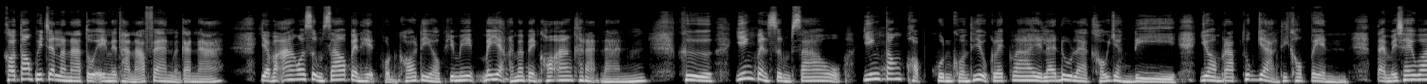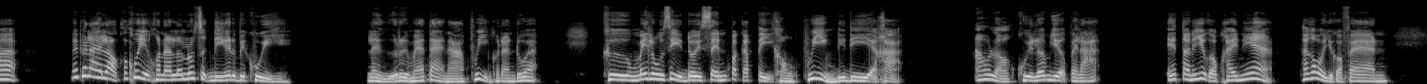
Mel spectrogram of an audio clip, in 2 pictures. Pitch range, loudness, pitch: 155-215 Hz, -18 LUFS, 180 Hz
